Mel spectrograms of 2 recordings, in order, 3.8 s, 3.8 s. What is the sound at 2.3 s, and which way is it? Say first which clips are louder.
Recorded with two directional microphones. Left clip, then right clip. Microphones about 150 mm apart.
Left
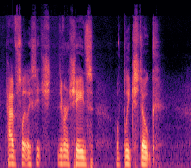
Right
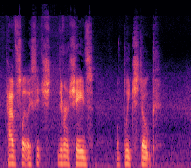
Speech: left 6 dB; 60° left (ahead or behind).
